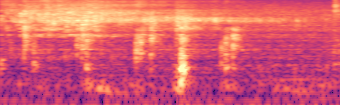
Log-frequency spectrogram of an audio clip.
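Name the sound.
shrimp frying in a pan over medium flame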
